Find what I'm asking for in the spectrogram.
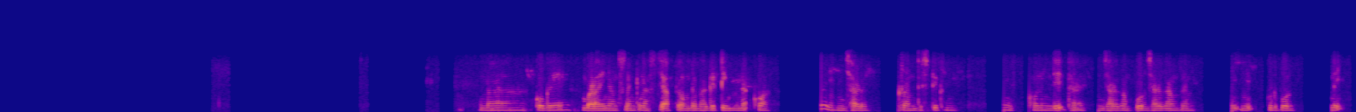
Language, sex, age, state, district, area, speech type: Santali, female, 18-30, West Bengal, Jhargram, rural, conversation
